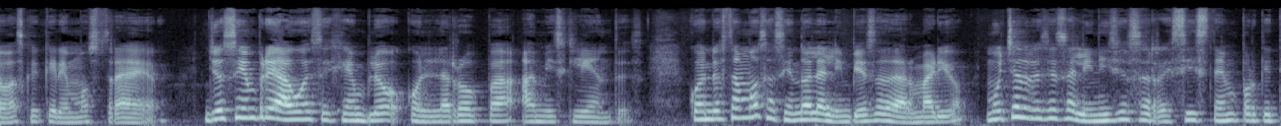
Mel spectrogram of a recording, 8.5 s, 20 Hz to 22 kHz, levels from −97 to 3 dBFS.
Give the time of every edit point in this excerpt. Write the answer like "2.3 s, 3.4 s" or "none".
none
